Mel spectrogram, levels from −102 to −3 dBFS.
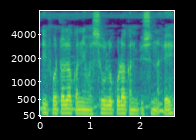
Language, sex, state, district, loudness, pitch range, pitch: Telugu, male, Andhra Pradesh, Sri Satya Sai, -16 LUFS, 100-115 Hz, 110 Hz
